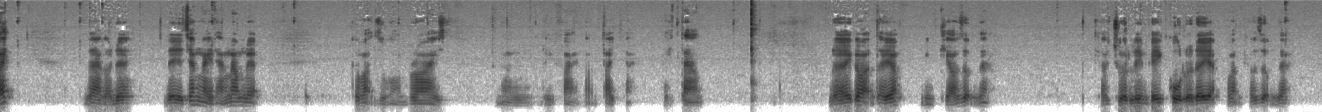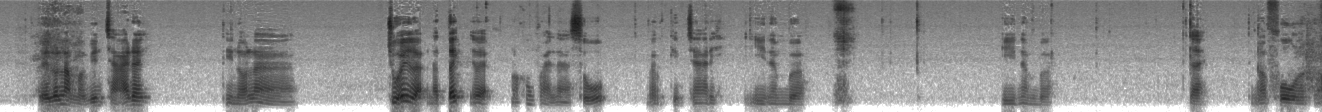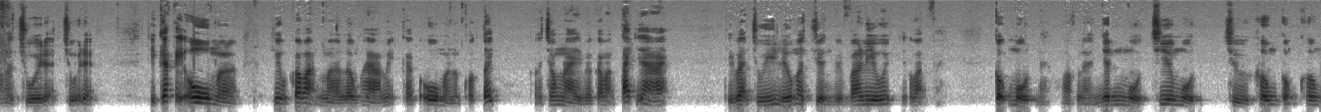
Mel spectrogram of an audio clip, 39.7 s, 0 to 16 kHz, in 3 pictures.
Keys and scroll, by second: 27.3 shift+Right, 28.1 Delete.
